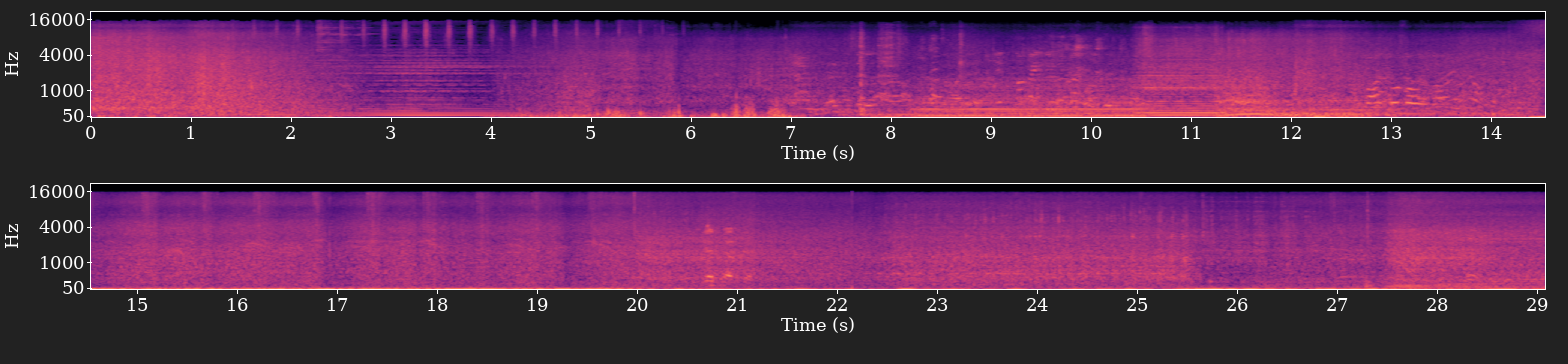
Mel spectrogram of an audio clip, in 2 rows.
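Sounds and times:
surf rushing: 0.0s - 2.7s, 4.3s - 29.0s
wind: 0.0s - 29.0s
beach crowd chatter: 1.2s - 29.0s
motorboat engine running: 7.4s - 20.6s, 21.4s - 29.0s.

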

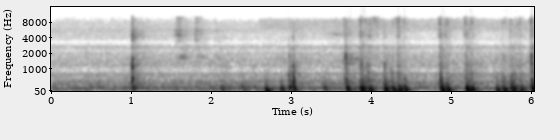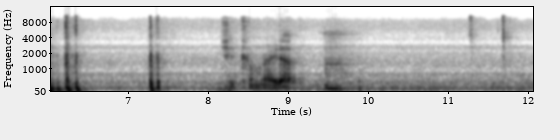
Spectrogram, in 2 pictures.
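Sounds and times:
computer keyboard typing: 3.7s - 6.5s.

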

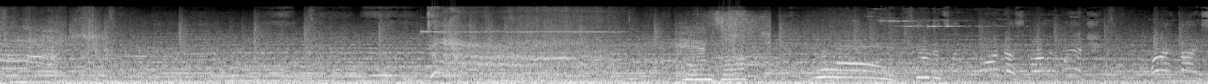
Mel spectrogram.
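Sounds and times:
dramatic music score: 0.0s - 12.0s.

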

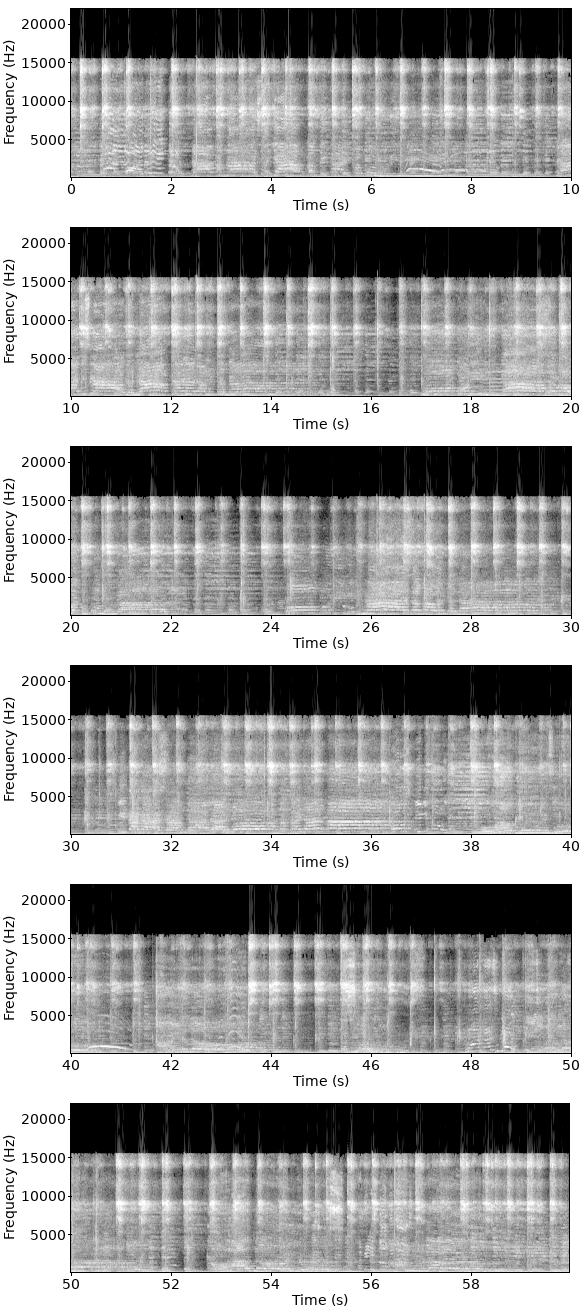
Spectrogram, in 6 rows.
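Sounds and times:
group singing along: 0.0s - 15.9s, 16.5s - 47.3s, 48.8s - 59.4s
electric guitars: 0.0s - 59.9s
high percussion beat: 0.0s - 59.9s
keyboard: 0.0s - 59.9s.

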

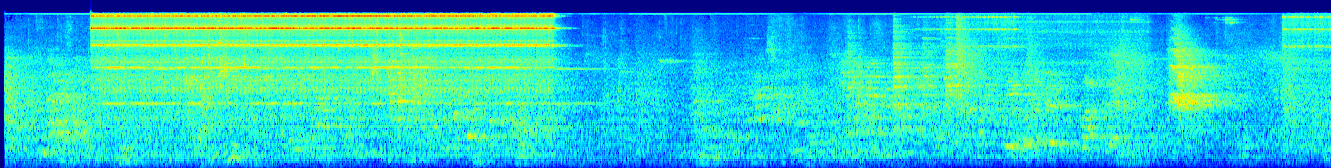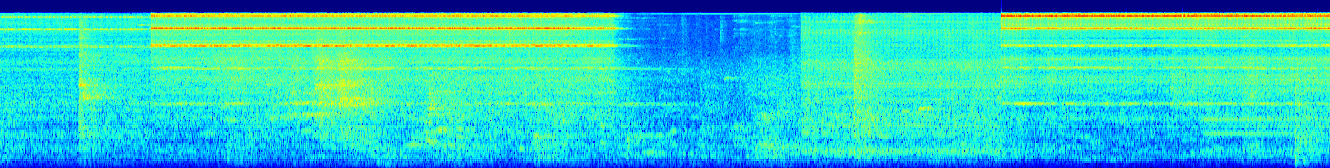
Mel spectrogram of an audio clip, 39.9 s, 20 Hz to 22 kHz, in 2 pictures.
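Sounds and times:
voices in echoing hall: 0.1s - 39.9s
high-pitched ringing tone: 1.4s - 9.2s, 19.2s - 31.1s, 32.8s - 39.9s.

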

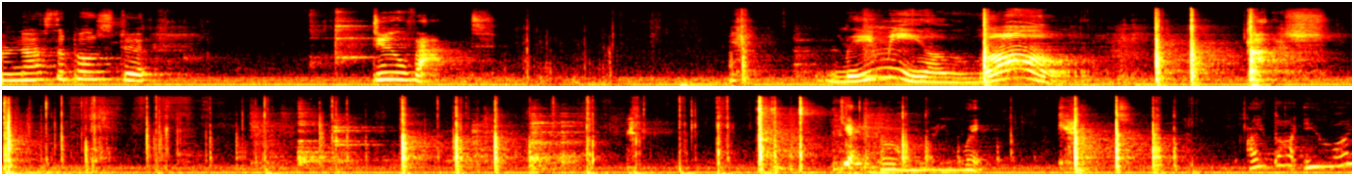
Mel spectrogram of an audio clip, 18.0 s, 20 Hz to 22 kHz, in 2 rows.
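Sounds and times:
toys tapping on stone countertop: 9.0s - 14.4s, 16.1s - 16.9s.

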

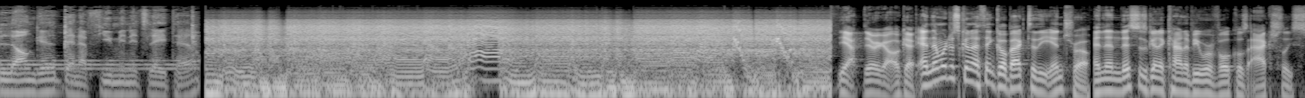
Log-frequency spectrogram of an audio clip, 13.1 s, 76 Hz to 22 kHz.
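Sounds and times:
electric guitar metal riff: 2.1s - 8.3s.

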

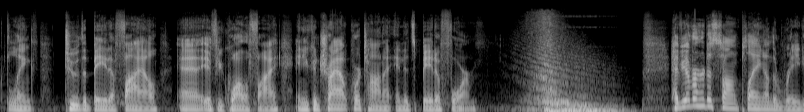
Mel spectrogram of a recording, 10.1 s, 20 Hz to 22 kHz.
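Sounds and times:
low rumble: 6.3s - 8.0s
falling sweeps: 6.4s - 7.9s
whoosh sound effect: 6.4s - 8.0s.

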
